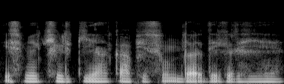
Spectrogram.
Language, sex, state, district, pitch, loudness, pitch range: Hindi, male, Jharkhand, Deoghar, 130 Hz, -20 LUFS, 125-135 Hz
